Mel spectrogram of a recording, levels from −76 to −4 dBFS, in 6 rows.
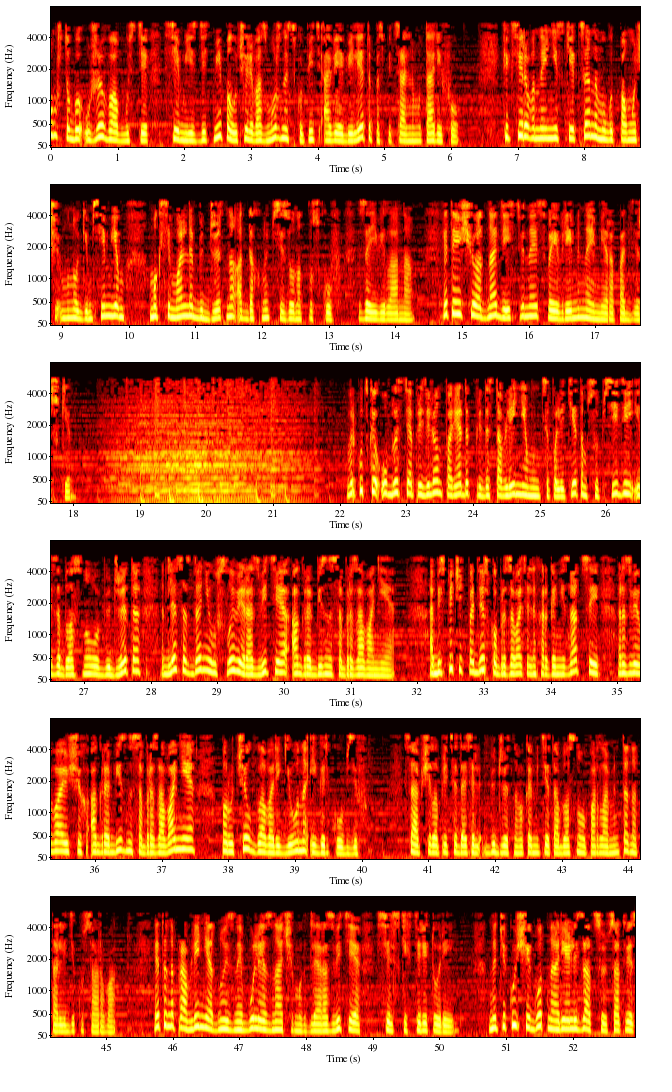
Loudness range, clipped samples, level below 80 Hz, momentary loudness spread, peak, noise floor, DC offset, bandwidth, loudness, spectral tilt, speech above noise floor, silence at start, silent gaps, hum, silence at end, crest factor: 4 LU; under 0.1%; -42 dBFS; 9 LU; 0 dBFS; -40 dBFS; under 0.1%; 5.8 kHz; -16 LUFS; -10.5 dB/octave; 25 dB; 0 s; none; none; 0 s; 16 dB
